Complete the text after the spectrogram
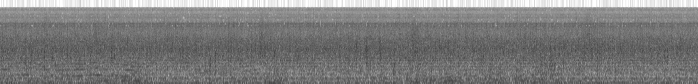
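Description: Water sprays steadily from a hose.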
